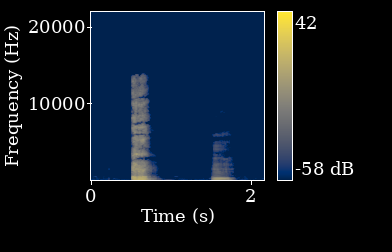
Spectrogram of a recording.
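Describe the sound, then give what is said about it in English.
A patient coughs twice on request during a medical examination for a hernia: a sharp, loud cough, then after a pause a second, shorter and softer one, with silence around them. “Give a cough, please. Again, please.”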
